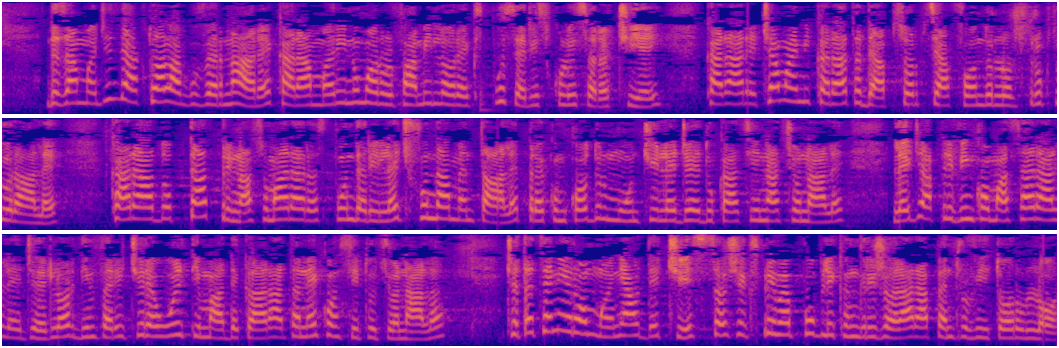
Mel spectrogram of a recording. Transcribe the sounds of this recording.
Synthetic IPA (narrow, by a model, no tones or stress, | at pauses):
d̪e̞zaməd͡ʒit̪sd̪eak̚t̪ualaɡuve̞rnaɾe̞kaɾeaməɾit̪numəɾulfamililo̞ɾe̞kspuse̞ɾiskulujsəɾət͡ʃije̞j | kaɾe̞aɾe̞t͡ʃamajmikəɾat̪əd̪e̞abso̞rptsiafo̞nd̪uɾilo̞rst̪ɾukt̪uɾale̞ | kaɾeaːd̪o̞p̚t̪at̪̚pɾinasumaɾeaɾəspund̪e̞ɾijle̞d͡ʒʲfund̪ame̞nt̪ale̞pɾe̞kumko̞d̪ulmunt͡ʃijle̞d͡ʒeːd̪ukat̪sije̞jnat̪sio̞nale̞ | le̞d͡ʒeapɾivind̪̚ko̞mansaɾeaːle̞d͡ʒe̞ɾilo̞rd̪infe̞ɾit͡ʃiɾe̞ult̪imad̪e̞klaɾat̪əne̞ko̞nst̪it̪ut̪sio̞nalə | t͡ʃe̞t̪ət̪se̞nijɾo̞mɨnʲawd̪e̞t͡ʃisːəɨʃe̞kspɾime̞publikɨŋɡɾiʒo̞ɾaɾeape̞nt̪ɾuviːt̪o̞ɾulːo̞r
